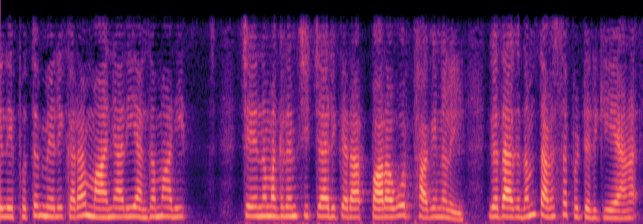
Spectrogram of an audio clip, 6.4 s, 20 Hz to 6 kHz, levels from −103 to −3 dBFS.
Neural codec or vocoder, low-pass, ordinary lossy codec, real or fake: codec, 24 kHz, 0.5 kbps, DualCodec; 5.4 kHz; none; fake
